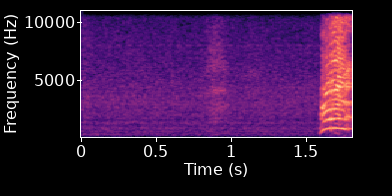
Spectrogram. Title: Weirdest hiccups EVER!!!!!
